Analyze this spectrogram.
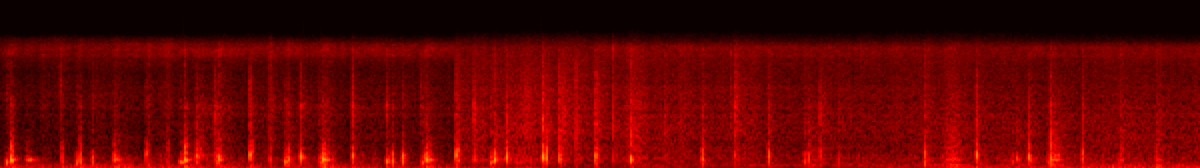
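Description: Mountain bike rattling and knocking as it rolls over a rough dirt track: irregular knocks and clatter several times a second over a steady hiss of tyres and wind, the hiss growing a little about halfway through.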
